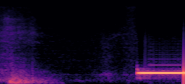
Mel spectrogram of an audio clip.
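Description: Ringback tone of an outgoing telephone call: after a short faint stretch, a steady, loud, mid-pitched electronic tone sets in abruptly and holds unbroken to the end.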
